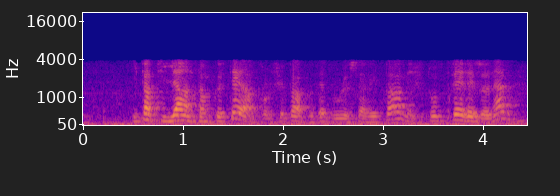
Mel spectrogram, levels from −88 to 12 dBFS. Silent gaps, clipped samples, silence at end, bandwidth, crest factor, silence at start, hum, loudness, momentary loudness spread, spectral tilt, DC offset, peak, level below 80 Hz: none; under 0.1%; 0 s; 4 kHz; 20 dB; 0 s; none; -27 LUFS; 12 LU; -10.5 dB/octave; 0.1%; -6 dBFS; -42 dBFS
